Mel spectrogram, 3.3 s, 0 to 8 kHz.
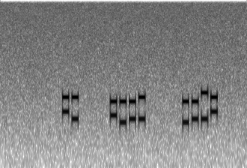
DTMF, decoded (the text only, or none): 05 7145 1460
